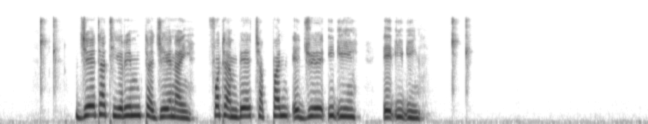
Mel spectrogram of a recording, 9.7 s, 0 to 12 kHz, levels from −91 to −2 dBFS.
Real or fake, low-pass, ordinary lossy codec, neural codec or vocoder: fake; 7.2 kHz; MP3, 96 kbps; codec, 16 kHz, 16 kbps, FunCodec, trained on LibriTTS, 50 frames a second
